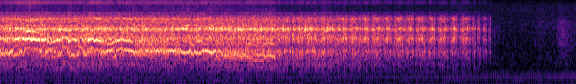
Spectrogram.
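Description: A high, wavering, voice-like cry from the stick-figure animation's soundtrack, played back over a steady hiss; it fades a little and then cuts off suddenly near the end.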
